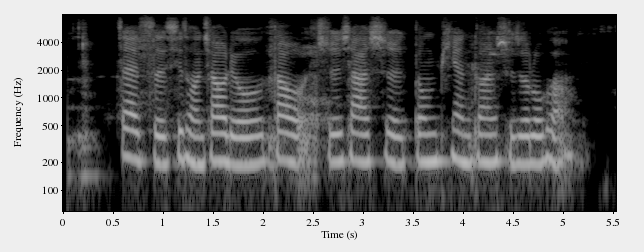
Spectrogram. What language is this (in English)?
Chinese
